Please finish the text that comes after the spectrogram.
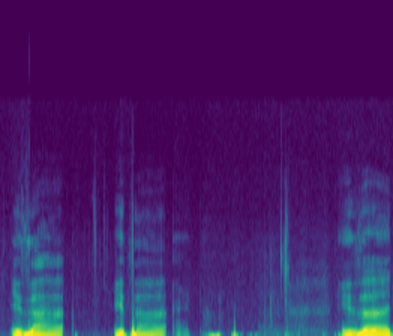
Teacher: cara bacanya dipanjangkan dua harakat ya atau diayun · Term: Mad Thobi'i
